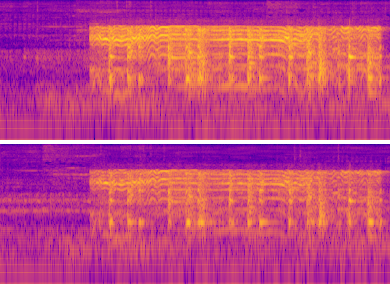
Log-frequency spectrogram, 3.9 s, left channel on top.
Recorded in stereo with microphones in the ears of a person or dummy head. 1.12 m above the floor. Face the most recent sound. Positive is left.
turn(degrees=75)  # may be behind; listen again after turning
